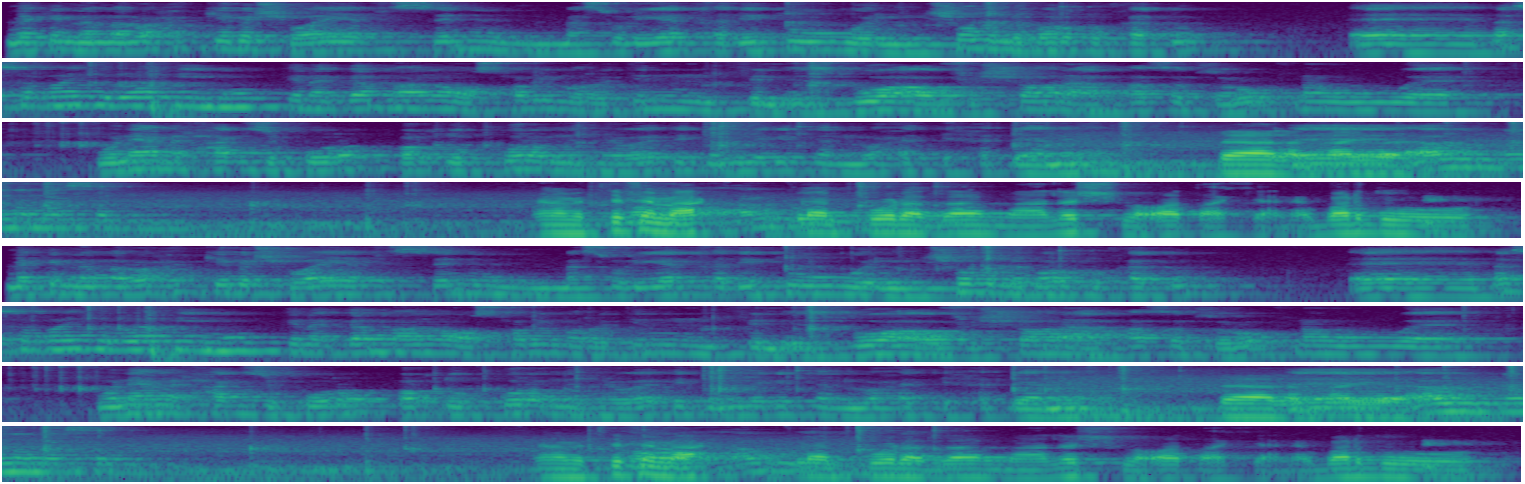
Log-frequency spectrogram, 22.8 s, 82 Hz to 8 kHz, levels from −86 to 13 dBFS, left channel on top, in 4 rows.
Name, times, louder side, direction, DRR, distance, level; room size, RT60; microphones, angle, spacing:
voice 1, 0.0-4.4 5.0-11.1 11.8-15.5 16.2-17.8 19.4-20.7, equal, 25° right, -4 dB, 3.0 m, -29 dB
sound 1, 2.8-4.3 4.8-5.3 5.6-6.5 7.2-7.3 7.7-8.0 8.3-9.5 9.9-10.0 10.2-10.3 11.0-11.9 12.2-12.4 12.8-14.4 14.8-14.9 15.1-15.9 16.3-17.5 18.0-20.7, right 2 dB, 40° right, 2.5 m, -40 dB
sound 2, 15.3-20.4, right 1 dB, 75° right, 3.3 m, -40 dB
voice 2, 16.0-16.7 19.1-19.7 20.1-22.6, left 3 dB, 65° left, 11 dB, 0.9 m, -20 dB
20.0 x 7.0 x 10.0 m, 0.78 s
head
